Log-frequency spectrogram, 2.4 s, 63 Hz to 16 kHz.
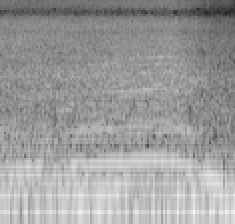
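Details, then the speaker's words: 1990 Mercedes 300E W124 on the road after an arcing coil pack was replaced. It pulls cleanly from a stop with no sputtering or stumble, and the dash clicking is gone; normal acceleration. "this is great as I approach a stop no sputtering nothing then we can uh just take off"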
